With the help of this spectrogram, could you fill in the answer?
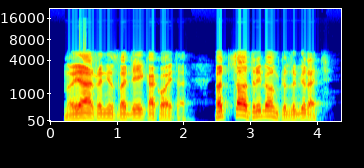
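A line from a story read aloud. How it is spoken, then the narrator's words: Snort. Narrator (Russian): хмыкнул дьявол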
